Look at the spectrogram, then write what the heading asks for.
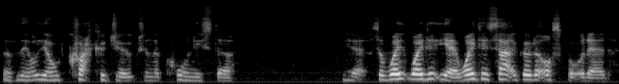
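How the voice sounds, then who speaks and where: A woman's voice: medium pitch, brisk, breathy edge, no echo, rough recording. A woman with a slightly nasal voice from a cold, casually live-streaming. She tells corny jokes, giggles at them and swears now and then. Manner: giggles at her own jokes, swears casually, groans at bad puns.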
